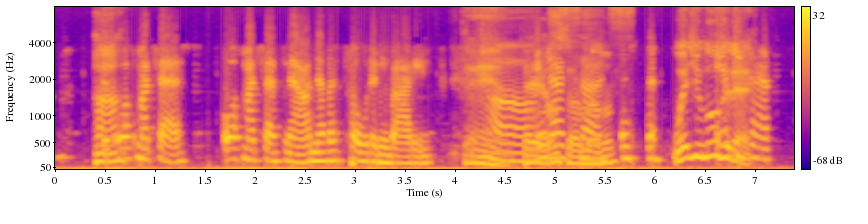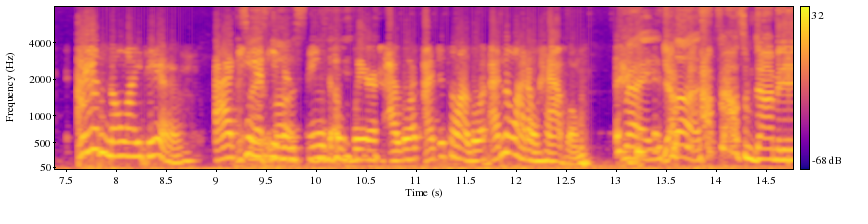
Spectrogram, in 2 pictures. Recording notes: we opened up the phone lines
